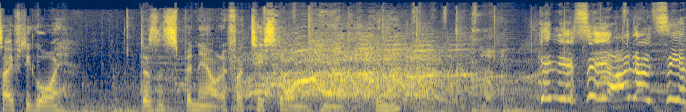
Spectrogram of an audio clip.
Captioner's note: shocked laughter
